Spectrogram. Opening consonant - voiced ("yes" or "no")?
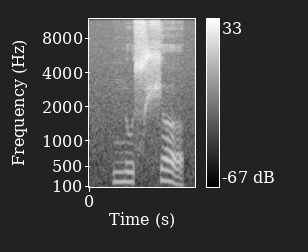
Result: yes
